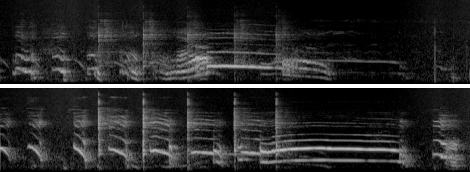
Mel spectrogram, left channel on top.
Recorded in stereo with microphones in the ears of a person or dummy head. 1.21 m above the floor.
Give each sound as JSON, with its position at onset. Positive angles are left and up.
{"t": 1.0, "sound": "cutlery clinking", "side_deg": -45, "distance_m": 0.9}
